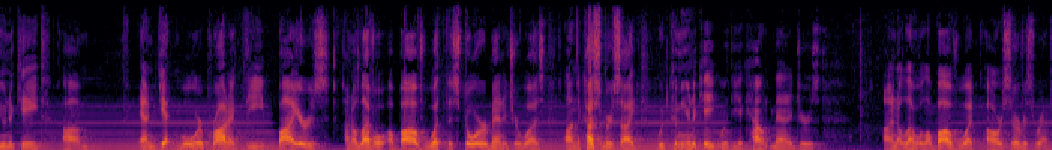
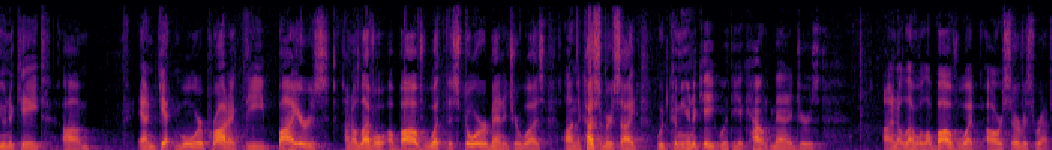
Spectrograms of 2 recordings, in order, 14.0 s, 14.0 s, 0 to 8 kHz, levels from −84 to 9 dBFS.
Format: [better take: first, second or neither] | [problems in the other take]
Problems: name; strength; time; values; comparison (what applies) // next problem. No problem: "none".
second | background sound (Bowed string instrument); 17 dB below the speech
